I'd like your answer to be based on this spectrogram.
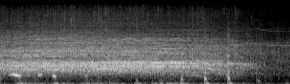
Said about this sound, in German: Ich lass mal alle für dich klatschen, das war mein Papa.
